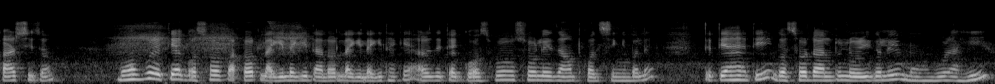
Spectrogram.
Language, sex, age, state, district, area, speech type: Assamese, female, 45-60, Assam, Lakhimpur, rural, spontaneous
